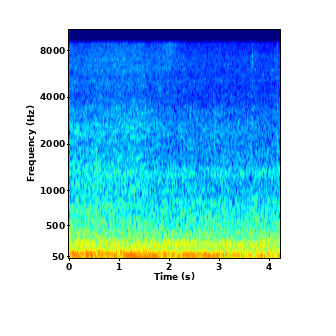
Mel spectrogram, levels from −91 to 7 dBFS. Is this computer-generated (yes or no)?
no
